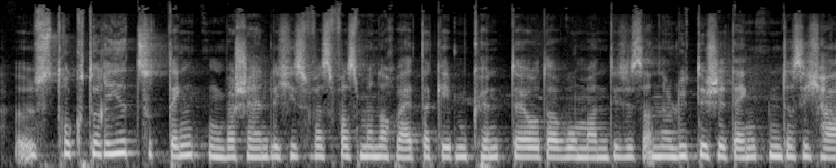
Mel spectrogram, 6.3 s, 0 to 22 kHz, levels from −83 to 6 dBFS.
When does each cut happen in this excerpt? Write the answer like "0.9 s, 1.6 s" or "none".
none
